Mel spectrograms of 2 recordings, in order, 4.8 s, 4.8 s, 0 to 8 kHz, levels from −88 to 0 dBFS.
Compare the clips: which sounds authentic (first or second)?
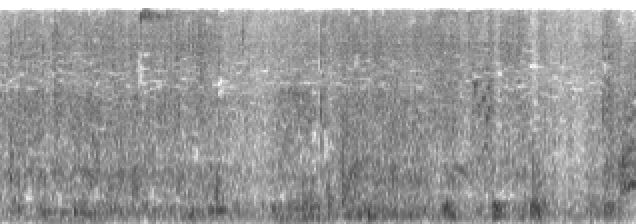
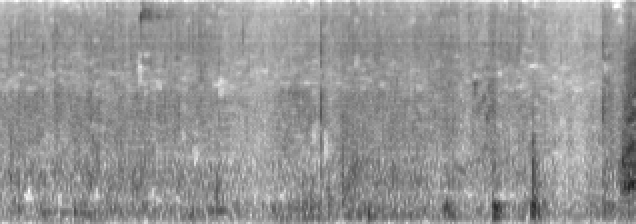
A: first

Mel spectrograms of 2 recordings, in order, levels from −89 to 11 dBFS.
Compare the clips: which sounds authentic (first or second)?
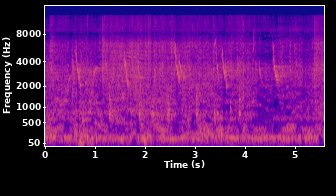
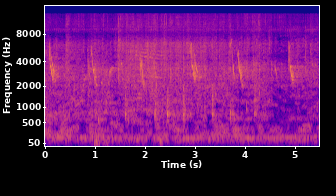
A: second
